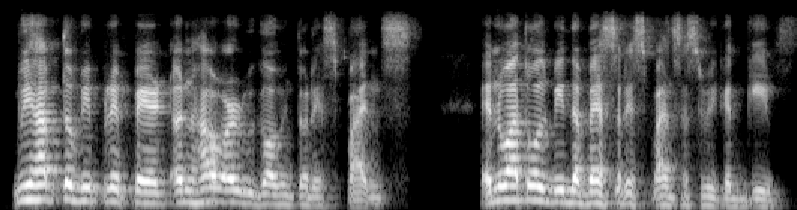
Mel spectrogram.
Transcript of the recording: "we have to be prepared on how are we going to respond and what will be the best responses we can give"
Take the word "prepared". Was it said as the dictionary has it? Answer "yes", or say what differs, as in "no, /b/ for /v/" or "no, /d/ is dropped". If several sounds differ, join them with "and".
yes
